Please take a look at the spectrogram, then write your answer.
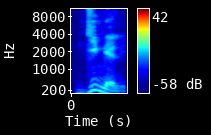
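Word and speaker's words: גימל: Essa aqui chama-se Gimel, representa um G. Gimel, G de gato.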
